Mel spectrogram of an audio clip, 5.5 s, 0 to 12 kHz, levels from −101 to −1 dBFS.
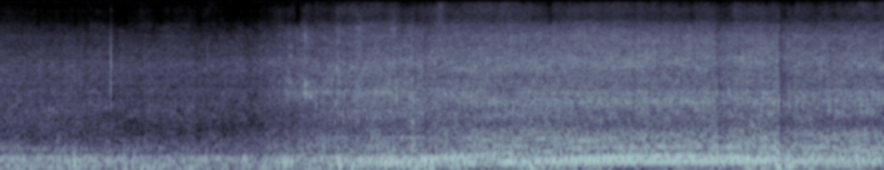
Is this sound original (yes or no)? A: no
